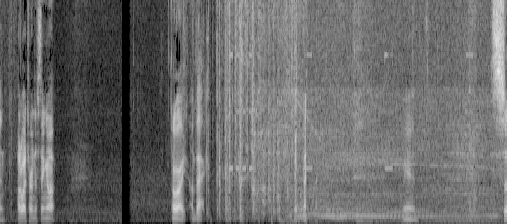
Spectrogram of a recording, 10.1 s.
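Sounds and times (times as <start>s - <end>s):
speech: 0.0s - 1.2s, 3.4s - 4.3s, 5.8s - 6.4s, 8.0s - 8.4s, 9.8s - 10.1s
car driving: 5.1s - 10.1s.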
